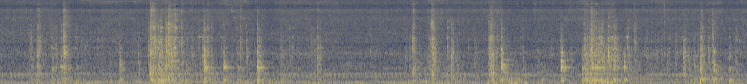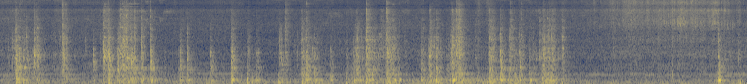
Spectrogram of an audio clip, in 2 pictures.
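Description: Hitachi hydraulic excavator working: its diesel engine runs steadily under load while the steel bucket digs and scrapes through soil, with repeated clanks, rattles and scraping. A hiss comes in near the end.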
